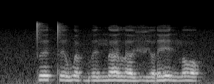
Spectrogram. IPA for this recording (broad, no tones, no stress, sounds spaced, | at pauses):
t̪ ɘ t ɘ w œ b ɘ n ɐ l ɐ vʲ ɔ ɾ e n ɔ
